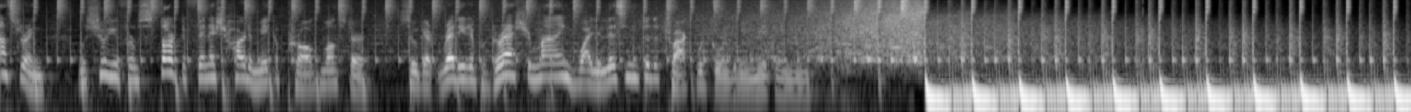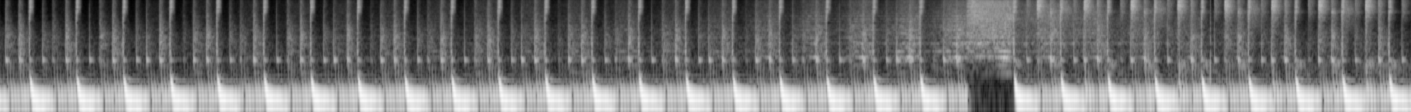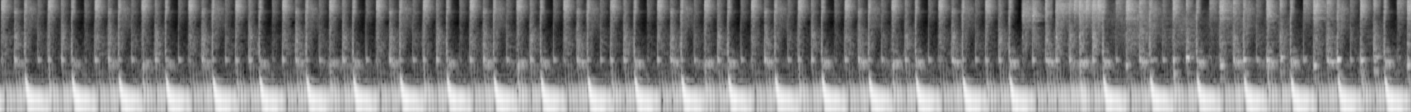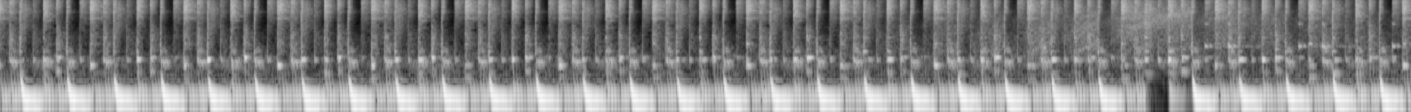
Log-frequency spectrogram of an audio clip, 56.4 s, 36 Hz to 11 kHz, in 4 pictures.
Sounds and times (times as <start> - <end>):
Speech: 0.0 - 8.2
Music: 0.0 - 56.4.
